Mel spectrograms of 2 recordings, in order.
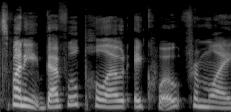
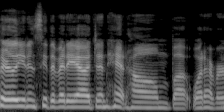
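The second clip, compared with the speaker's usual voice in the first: normal talking voice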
